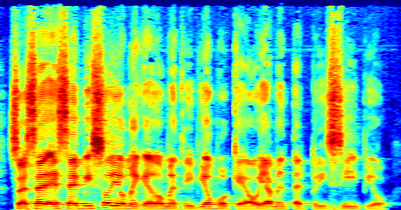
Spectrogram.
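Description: A man, a podcast co-host, recapping a show in casual chat, full of slang and acted-out quotes. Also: brisk. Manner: animated storyteller, acts out quotes with sudden high jumps, heavy slang.

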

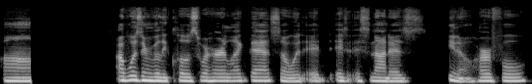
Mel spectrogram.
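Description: Recorded in studio quality without any room sound, this New York City woman speaks with a low, slightly mellow voice, flat delivery and a moderate pace. She is an informal, somewhat hesitant podcast guest in casual conversation who tends to repeat words.

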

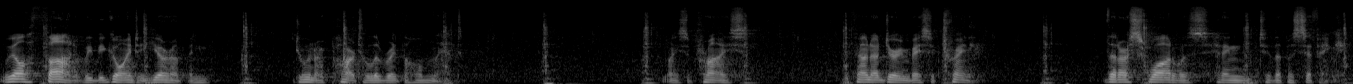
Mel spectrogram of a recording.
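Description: An actor playing a weary, bitter young soldier in an audio drama, tense and curt. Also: male voice, deep voice, measured pace, pauses often, a bit bright. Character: weary, bitter young male war veteran. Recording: reverberant room with faint noise.

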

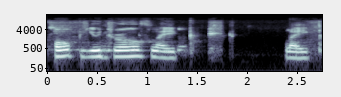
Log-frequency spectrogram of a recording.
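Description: A woman's voice: mid-range voice, little pitch movement, drawn-out words, a loud crowd. A woman co-hosting a podcast in casual chat, telling stories in a giggly, rambling way. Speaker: podcast co-host.

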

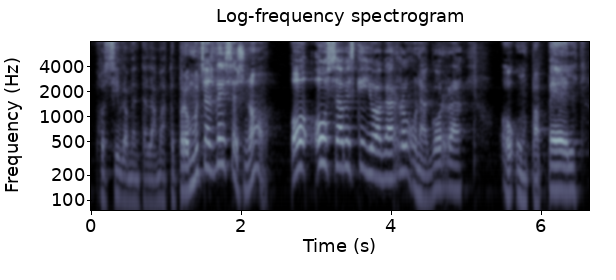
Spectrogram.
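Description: A man giving a slow lesson, answering his own numbered questions and repeating phrases plainly. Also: medium pitch, wildly swooping pitch, mellow. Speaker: language teacher. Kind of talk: slow Spanish lesson monologue.

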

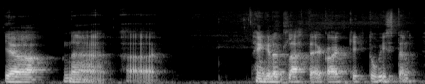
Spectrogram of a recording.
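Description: A man's voice: mid-range voice, fairly even intonation, creaky. A man running a tabletop game as game master, narrating casually with lots of fillers. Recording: echoey room with background noise.

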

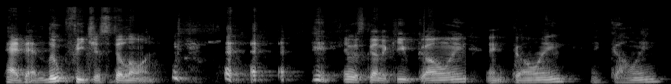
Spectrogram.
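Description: Hosting a live online show for a men's community, this man chats with his audience in the jokey, informal style of a morning radio DJ, greeting listeners by name and using colloquial phrasing. His voice is fairly low, with lively intonation and an unhurried pace.

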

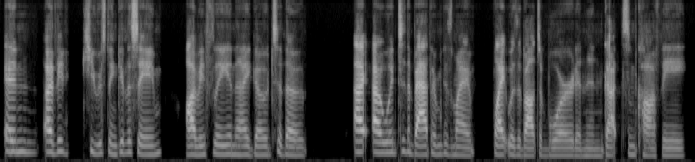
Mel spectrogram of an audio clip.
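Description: Smooth-voiced woman telling a dating story. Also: fairly low pitch, normal speed, no room sound, clean studio sound. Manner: animated storyteller who laughs often. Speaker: podcast co-host.

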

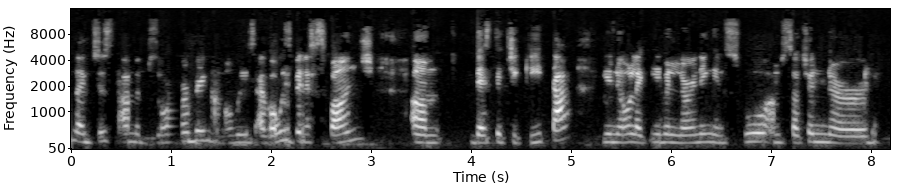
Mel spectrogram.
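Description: A middle-aged woman comedian from New York, chatting in an interview, upbeat and lively, dropping Spanish phrases now and then. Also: a little high, no room sound, rough recording. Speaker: guest, comedian and producer. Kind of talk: casual interview chat.

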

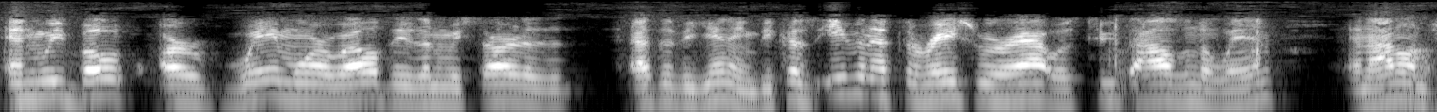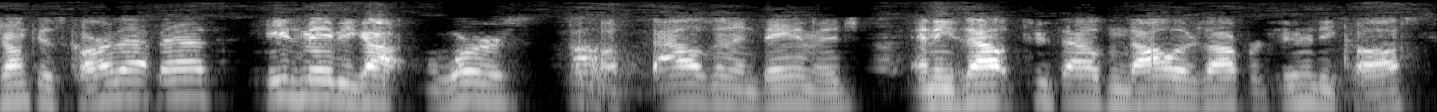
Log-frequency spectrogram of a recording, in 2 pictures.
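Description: A man's voice: on the high side, steady tone, normal speed. A man, a race car driver guest, chatting casually on a podcast, rambling with lots of fillers and laughs. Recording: muffled lo-fi podcast audio.

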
